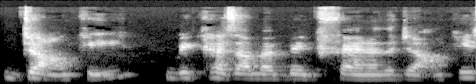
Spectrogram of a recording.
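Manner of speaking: usual speaking voice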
